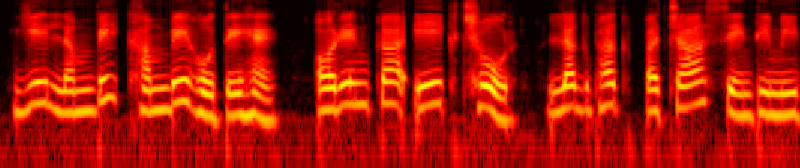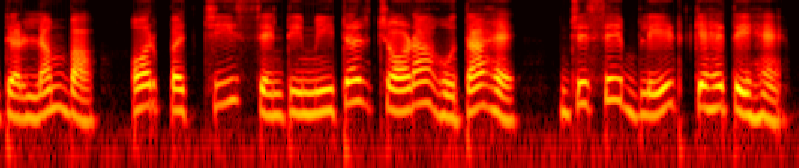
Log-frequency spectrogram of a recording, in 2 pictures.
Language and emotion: Hindi, neutral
